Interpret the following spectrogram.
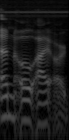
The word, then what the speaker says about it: noir: We have the Nike Air Vapor, triple, what's N-O-I-R, guys? Noir. It's pronounced Gordon.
